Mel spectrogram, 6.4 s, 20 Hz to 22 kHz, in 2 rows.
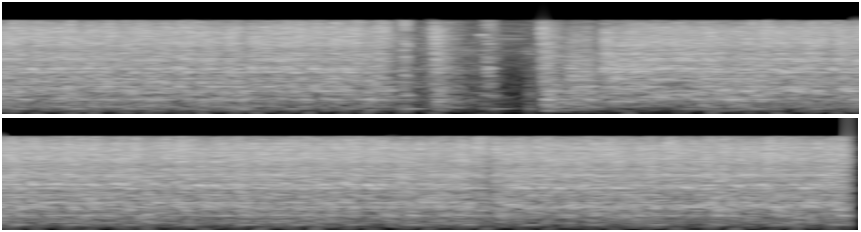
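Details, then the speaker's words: Snapper 38-inch scrap riding mower cranking on starting fluid after adding gas, with key accidentally off; rapid, uneven chuffing, briefly dropping out, trying to catch but not running; gas leak seen at carburetor. Engine cranking on starting fluid. "now we'll go ahead and try it and let me spray a little starting fluid on it cranking good"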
